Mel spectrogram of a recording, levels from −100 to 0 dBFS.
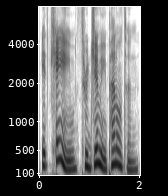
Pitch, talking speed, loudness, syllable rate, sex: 210 Hz, 145 wpm, -16 LUFS, 4.2 syllables/s, female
